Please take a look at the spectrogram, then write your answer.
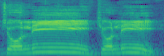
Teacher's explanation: এই শব্দের শেষে স্বরবর্ণ উচ্চারিত হচ্ছে। স্বরবর্ণ উচ্চারিত হলে তাকে বলে মুক্তাক্ষর।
